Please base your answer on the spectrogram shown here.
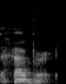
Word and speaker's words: Hubbard: Again, this here is my great-grandfather, Hubbard Campbell, and they spelled it this time the way that we pronounce it, Hubbard.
